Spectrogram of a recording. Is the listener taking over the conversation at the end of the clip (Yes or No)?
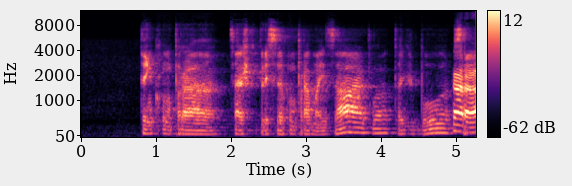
Yes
